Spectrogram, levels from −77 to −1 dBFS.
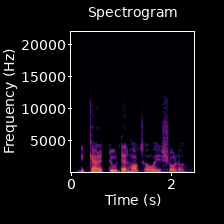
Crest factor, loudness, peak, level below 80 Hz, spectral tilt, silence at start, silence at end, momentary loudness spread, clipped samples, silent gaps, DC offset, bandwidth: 18 dB; -31 LUFS; -12 dBFS; -62 dBFS; -7 dB/octave; 0.2 s; 0.2 s; 8 LU; under 0.1%; none; under 0.1%; 12.5 kHz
